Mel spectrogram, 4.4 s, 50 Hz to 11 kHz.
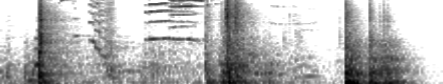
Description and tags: bathroom Entrance door 3
Public washroom push door open and close x1, hard latch on open, softer close hit on door frame, less fan noise in background
hard, hit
